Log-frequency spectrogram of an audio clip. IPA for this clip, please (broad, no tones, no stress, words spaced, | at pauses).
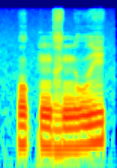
okŋə̤nui̯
